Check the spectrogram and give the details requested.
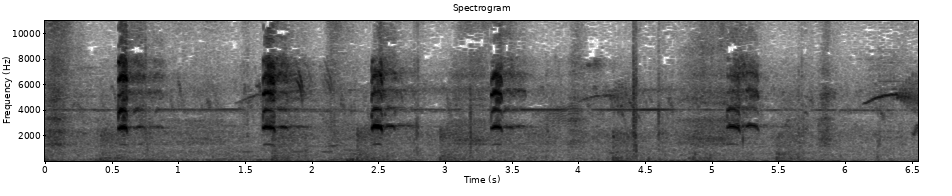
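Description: A bird calling repeatedly: five short calls, four of them about a second apart, then a last one a little later, over a low rumble.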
